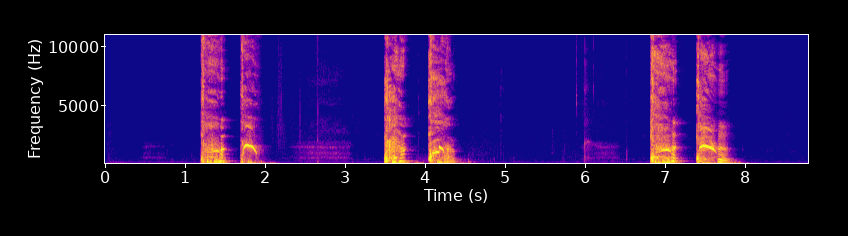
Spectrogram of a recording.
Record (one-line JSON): {"three_cough_length": "8.8 s", "three_cough_amplitude": 12388, "three_cough_signal_mean_std_ratio": 0.38, "survey_phase": "beta (2021-08-13 to 2022-03-07)", "age": "45-64", "gender": "Female", "wearing_mask": "No", "symptom_cough_any": true, "symptom_runny_or_blocked_nose": true, "symptom_sore_throat": true, "symptom_abdominal_pain": true, "symptom_diarrhoea": true, "symptom_fatigue": true, "symptom_headache": true, "symptom_onset": "3 days", "smoker_status": "Current smoker (e-cigarettes or vapes only)", "respiratory_condition_asthma": false, "respiratory_condition_other": false, "recruitment_source": "Test and Trace", "submission_delay": "2 days", "covid_test_result": "Positive", "covid_test_method": "RT-qPCR", "covid_ct_value": 17.3, "covid_ct_gene": "ORF1ab gene", "covid_ct_mean": 18.4, "covid_viral_load": "920000 copies/ml", "covid_viral_load_category": "Low viral load (10K-1M copies/ml)"}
